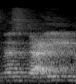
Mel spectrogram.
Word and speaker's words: نستعين: When we stop, we make sukoon. When Hafs, he has a qira'ah. If he stops, he still makes the dhamma without pronouncing the dhamma. Oh. نستعين. Have you seen the dhamma? Yeah, you just saw it, but you didn't hear it.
